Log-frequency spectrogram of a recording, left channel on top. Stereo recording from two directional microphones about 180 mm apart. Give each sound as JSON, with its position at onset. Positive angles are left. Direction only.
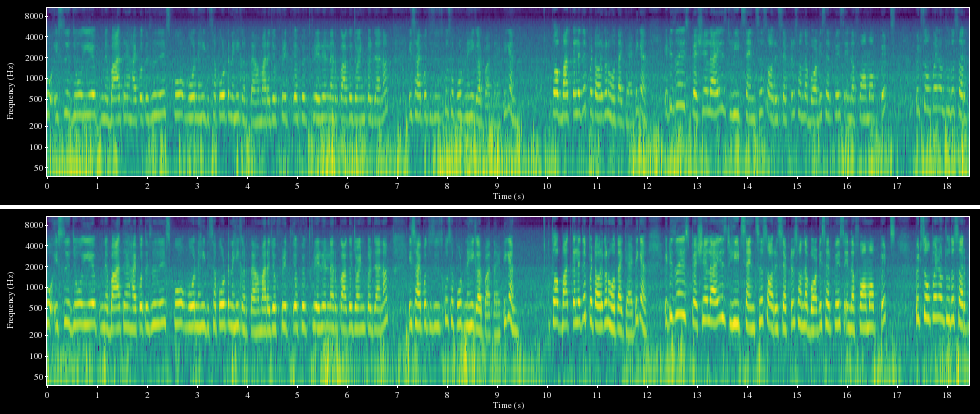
{"t": 0.2, "sound": "a woman's voice", "side_deg": -35}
